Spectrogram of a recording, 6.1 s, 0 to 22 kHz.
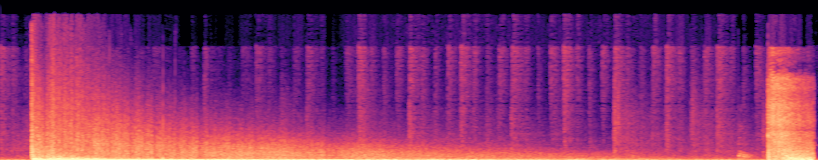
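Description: A heavy D-30 artillery gun fires with a sudden loud boom that rolls and fades over several seconds, then a second blast starts at the very end.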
